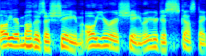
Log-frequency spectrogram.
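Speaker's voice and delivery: mock mean old woman yell, high and loud. Retelling how the grandma treats the kids: imitating grandma yelling. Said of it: "she just yells at them and is mean".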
